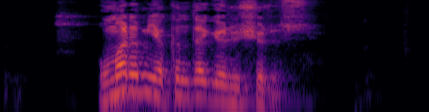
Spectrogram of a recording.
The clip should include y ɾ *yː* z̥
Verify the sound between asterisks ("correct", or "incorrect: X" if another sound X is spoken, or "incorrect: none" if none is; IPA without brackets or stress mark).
incorrect: y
